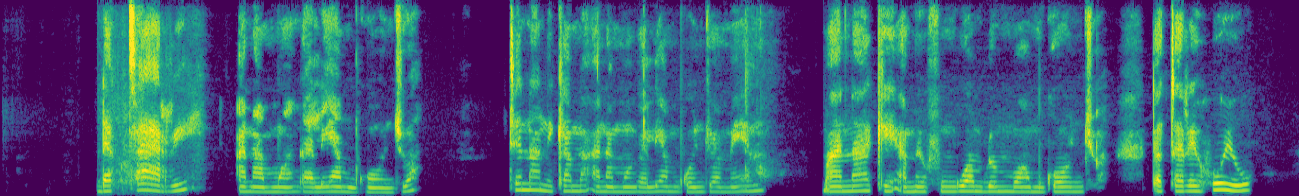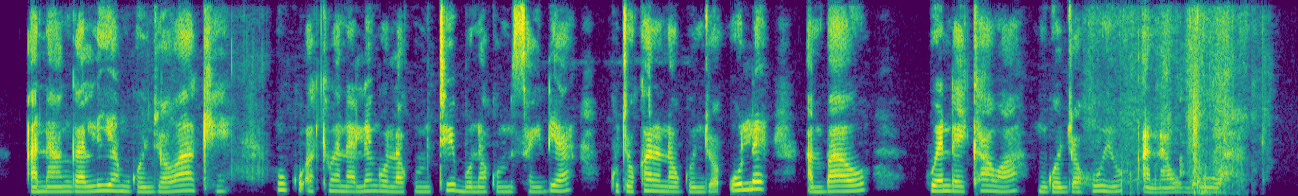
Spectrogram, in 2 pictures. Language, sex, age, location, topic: Swahili, female, 18-24, Kisumu, health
